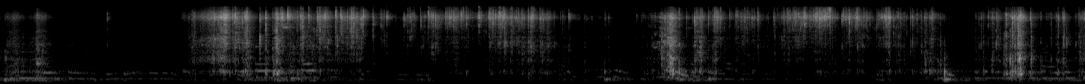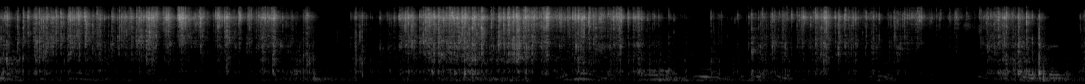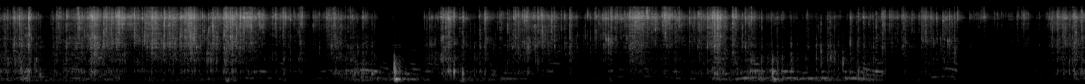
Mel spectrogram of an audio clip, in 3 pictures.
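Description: Foil wrappers of baseball card packs crinkling as they are torn open and pulled apart by hand, in about seven bursts of a few seconds each with short pauses between.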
